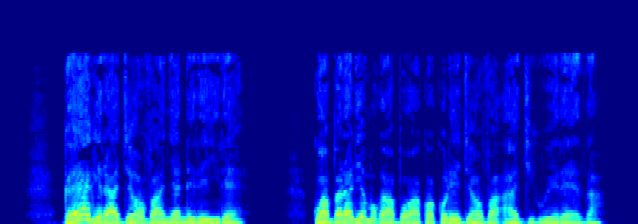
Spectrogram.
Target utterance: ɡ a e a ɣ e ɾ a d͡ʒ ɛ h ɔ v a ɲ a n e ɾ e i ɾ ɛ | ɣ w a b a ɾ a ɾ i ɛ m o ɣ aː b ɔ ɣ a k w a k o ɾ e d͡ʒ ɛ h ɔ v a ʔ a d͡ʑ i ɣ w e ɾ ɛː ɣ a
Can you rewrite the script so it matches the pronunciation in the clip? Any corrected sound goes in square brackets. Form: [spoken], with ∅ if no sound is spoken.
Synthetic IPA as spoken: ɡ a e a ɣ e ɾ a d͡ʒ ɛ h ɔ v a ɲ a n e ɾ e i ɾ ɛ | ɣ w a b a ɾ a ɾ i ɛ m o ɣ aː b ɔ [w] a k w a k o ɾ e d͡ʒ ɛ h ɔ v a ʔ a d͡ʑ i ɣ w e ɾ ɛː [ð] a

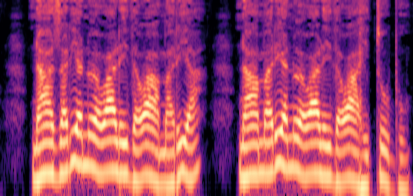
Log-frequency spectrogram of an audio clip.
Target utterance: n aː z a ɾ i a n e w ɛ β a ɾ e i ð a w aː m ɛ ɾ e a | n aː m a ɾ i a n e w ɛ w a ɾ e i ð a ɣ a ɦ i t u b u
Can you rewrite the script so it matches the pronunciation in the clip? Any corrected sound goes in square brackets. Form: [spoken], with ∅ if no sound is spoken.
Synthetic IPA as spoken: n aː z a ɾ i a n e w ɛ [w] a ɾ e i ð a w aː m [a] ɾ [i] a | n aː m a ɾ i a n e w ɛ w a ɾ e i ð a [w] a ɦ i t u b u

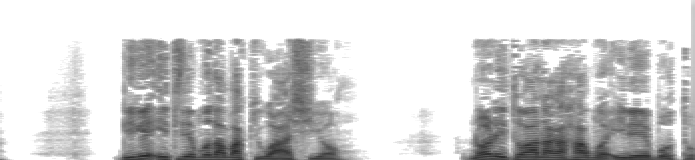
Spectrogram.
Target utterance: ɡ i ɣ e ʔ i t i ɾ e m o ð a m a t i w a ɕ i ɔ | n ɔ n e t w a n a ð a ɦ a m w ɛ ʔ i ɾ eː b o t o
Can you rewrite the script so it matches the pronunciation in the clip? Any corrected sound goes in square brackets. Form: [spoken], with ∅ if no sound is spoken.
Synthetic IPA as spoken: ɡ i ɣ e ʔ i t i ɾ e m o ð a m a [k] i w a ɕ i ɔ | n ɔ n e t w a n a [ɣ] a ɦ a m w ɛ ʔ i ɾ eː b o t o

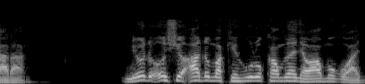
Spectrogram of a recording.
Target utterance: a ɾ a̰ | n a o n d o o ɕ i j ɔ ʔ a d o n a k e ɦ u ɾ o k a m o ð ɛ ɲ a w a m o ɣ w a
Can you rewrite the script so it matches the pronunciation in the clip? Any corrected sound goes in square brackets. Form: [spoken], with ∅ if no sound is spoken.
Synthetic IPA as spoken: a ɾ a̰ | n [e] o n d o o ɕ i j ɔ ʔ a d o [m] a k e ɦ u ɾ o k a m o ð ɛ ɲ a w a m o ɣ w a

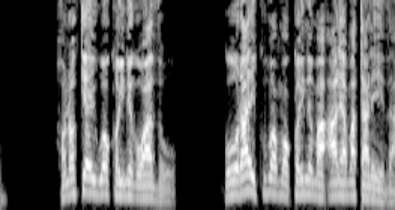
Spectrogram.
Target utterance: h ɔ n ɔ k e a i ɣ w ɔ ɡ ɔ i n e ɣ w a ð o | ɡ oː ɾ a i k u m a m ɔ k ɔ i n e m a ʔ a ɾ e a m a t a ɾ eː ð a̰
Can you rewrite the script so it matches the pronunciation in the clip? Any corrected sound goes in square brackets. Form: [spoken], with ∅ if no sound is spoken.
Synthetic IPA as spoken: h ɔ n ɔ k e a i ɣ w ɔ [k] ɔ i n e ɣ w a ð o | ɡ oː ɾ a i k u m a m ɔ k ɔ i n e m a ʔ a ɾ e a m a t a ɾ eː ð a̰

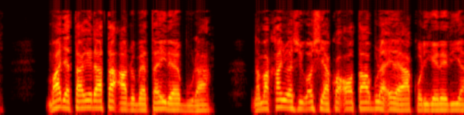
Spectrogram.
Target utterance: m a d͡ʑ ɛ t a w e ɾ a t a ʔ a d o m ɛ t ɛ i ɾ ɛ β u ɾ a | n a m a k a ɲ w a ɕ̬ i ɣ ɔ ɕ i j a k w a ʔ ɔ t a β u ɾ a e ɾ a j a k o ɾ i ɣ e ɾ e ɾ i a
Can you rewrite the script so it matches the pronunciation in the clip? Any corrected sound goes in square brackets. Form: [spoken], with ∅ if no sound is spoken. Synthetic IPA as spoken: m a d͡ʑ ɛ t a [ɣ] e ɾ a t a ʔ a d o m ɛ t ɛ i ɾ ɛ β u ɾ a | n a m a k a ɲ w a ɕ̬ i ɣ ɔ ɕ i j a k w a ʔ ɔ t a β u ɾ a e ɾ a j a k o ɾ i ɣ e ɾ e ɾ i a

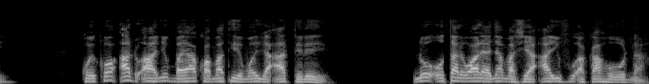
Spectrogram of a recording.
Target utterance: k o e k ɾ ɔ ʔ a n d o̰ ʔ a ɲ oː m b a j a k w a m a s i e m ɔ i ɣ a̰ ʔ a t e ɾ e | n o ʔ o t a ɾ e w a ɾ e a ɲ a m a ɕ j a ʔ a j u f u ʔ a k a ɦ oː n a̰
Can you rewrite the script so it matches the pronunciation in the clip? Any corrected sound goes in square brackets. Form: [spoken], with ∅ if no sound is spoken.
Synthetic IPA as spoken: k o e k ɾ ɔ ʔ a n d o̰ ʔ a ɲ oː m b a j a k w a m a [t] i e m ɔ i ɣ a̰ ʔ a t e ɾ e | n o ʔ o t a ɾ e w a ɾ e a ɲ a m a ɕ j a ʔ a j u f u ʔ a k a ɦ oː n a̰

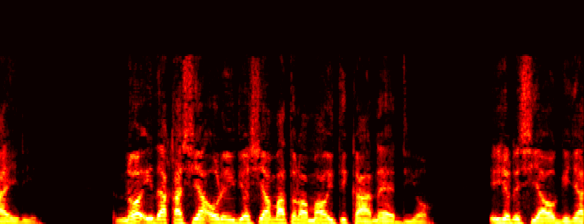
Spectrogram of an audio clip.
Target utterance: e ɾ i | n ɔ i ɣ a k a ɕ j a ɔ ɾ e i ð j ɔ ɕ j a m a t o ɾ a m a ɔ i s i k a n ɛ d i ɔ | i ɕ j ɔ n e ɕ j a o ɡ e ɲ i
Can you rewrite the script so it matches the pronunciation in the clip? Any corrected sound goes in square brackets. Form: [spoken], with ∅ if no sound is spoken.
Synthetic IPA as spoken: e ɾ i | n ɔ i [ð] a k a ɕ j a [o] ɾ e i ð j ɔ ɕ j a m a t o ɾ a m a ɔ i [t] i k a n ɛ d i ɔ | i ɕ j ɔ n e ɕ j a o ɡ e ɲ [a]

